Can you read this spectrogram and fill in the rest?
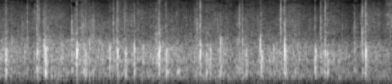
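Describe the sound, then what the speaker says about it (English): An audience claps for the police chief and fire chief at a public event in Danville, Virginia, with dense, steady applause running throughout and no voices over it. "Can you give them a big hand?"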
